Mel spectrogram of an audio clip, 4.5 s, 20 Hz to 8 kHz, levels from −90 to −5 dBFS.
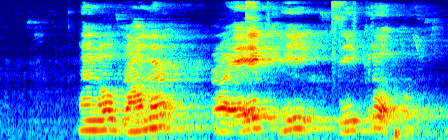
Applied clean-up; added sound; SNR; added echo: neural separator model SepFormer DNS4.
